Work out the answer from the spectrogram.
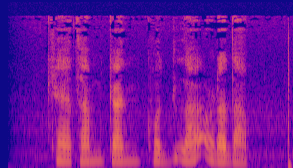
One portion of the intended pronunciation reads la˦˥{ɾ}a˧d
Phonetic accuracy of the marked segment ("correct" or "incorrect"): correct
